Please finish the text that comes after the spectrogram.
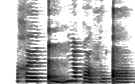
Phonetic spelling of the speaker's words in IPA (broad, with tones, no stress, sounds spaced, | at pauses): χ ɛː˦ ǃ u˧˩ ɲ ŋ iː˦ q u˧˩ ç o˦ ǃ ʌ˦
